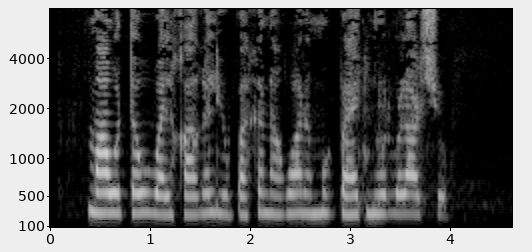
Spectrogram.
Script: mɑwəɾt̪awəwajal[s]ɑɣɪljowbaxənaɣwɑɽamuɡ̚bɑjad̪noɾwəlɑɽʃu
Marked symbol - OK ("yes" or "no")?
no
